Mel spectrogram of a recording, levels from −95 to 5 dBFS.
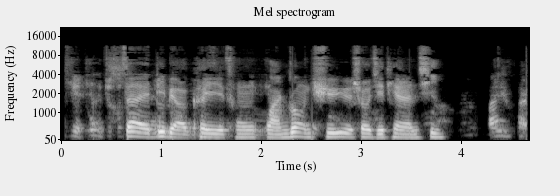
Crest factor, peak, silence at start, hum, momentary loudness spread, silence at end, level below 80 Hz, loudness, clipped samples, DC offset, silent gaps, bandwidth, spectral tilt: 16 dB; 0 dBFS; 0.1 s; none; 16 LU; 0 s; -56 dBFS; -15 LUFS; under 0.1%; under 0.1%; none; 11.5 kHz; -6 dB/octave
